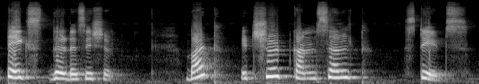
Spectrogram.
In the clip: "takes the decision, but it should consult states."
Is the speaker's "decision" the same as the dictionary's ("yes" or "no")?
no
